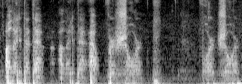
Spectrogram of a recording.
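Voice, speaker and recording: Noticeable background noise sits behind the voice. The speech is whispered at a moderate pace. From Mexico. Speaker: ASMR creator. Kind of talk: casual rambling ASMR mukbang. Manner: whispered ASMR.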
